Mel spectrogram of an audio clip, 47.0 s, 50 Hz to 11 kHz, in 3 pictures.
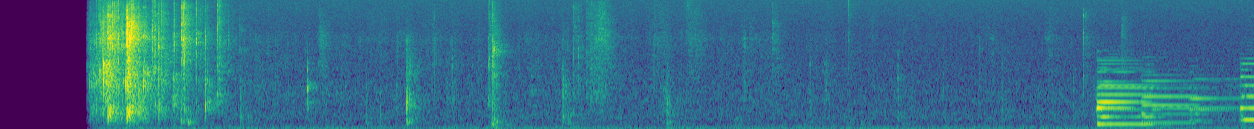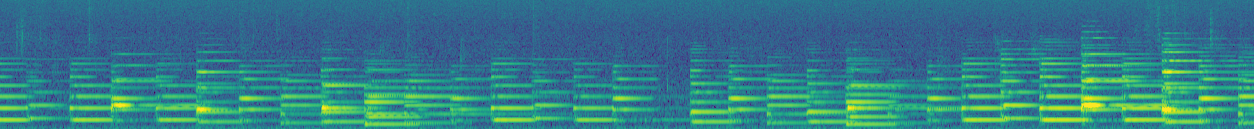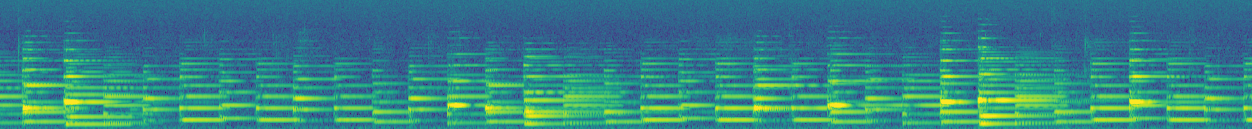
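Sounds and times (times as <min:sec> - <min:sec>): solo piano piece: 0:10.9 - 0:47.0.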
